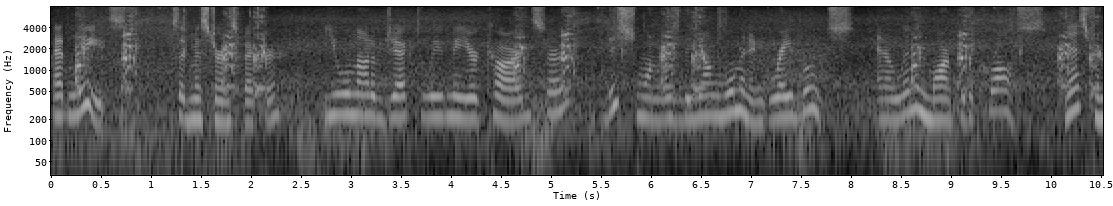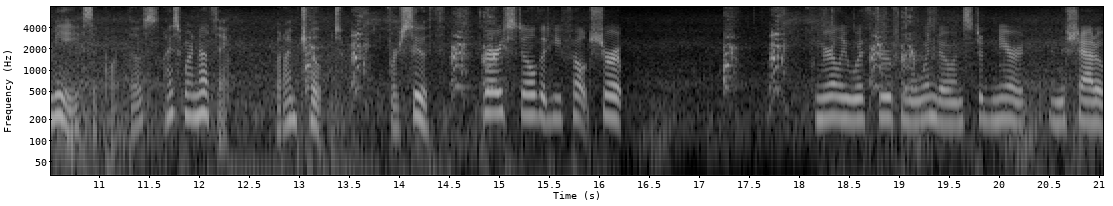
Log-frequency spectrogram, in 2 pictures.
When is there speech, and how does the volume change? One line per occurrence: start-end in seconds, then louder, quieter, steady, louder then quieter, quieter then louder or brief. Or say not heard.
0.0-16.2 steady
18.1-20.9 brief.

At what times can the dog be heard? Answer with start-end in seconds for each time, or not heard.
0.2-2.2, 4.6-6.8, 8.6-10.6, 13.1-15.2, 17.2-19.4.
